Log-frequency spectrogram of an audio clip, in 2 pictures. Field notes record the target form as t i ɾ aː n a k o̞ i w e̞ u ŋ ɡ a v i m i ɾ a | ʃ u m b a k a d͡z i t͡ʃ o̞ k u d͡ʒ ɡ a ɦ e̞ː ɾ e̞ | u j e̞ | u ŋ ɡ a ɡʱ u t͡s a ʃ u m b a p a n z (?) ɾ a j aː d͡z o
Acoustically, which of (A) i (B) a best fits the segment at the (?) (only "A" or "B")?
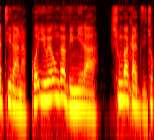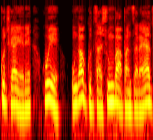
B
